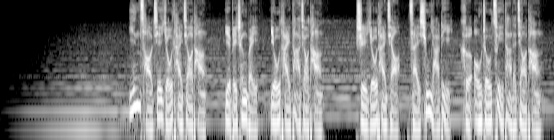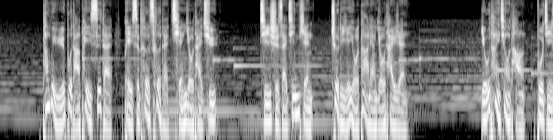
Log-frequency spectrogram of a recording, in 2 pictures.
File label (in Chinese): 男国 纪录片 人文历史; 犹太教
